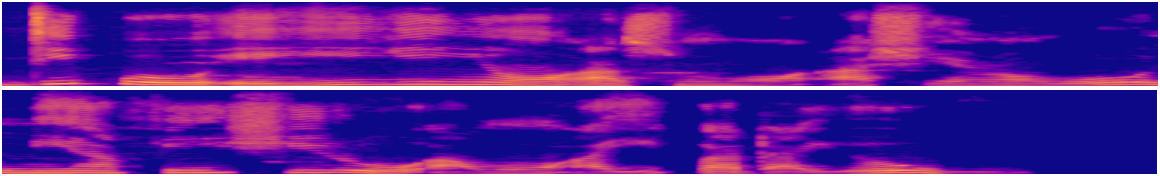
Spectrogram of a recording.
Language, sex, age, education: Yoruba, female, 15-29, tertiary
